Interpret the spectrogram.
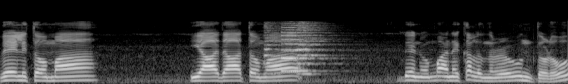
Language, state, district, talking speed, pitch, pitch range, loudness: Gondi, Chhattisgarh, Sukma, 95 wpm, 180 Hz, 170-190 Hz, -15 LUFS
